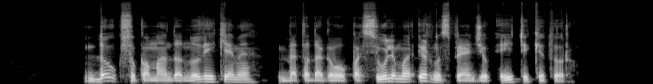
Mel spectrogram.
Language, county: Lithuanian, Klaipėda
